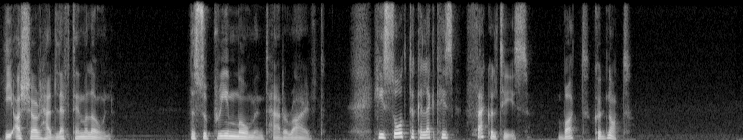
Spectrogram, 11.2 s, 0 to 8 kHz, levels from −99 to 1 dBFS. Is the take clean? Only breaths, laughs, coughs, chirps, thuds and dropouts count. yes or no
yes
